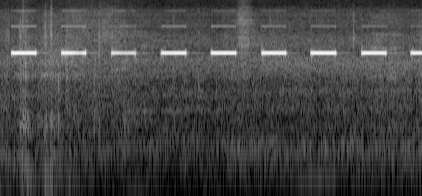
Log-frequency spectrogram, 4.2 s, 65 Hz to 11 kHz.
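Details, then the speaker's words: Peugeot 3008 after battery replacement, won't start, BSI flagging brake faults: steady high dash beep about two per second; warning chime, cause not pinned down. "the BSI is flag it had brake issues as well to beat this out so I can check the fuses in a second this beeping is hella annoying"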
